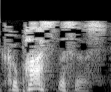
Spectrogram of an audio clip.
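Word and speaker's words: hypostasis (ὑπόστασις): That's how you pronounce it in Greek, hypostasis.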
